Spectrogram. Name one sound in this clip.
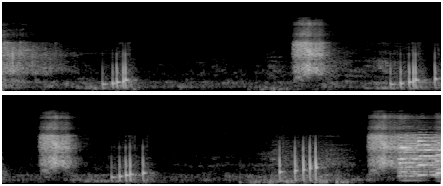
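Blocks drop into place with soft game thuds.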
